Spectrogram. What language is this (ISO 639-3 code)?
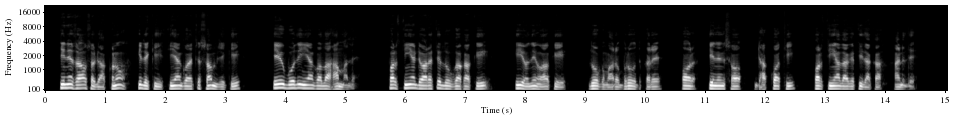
kfx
